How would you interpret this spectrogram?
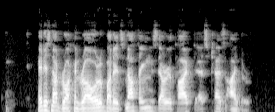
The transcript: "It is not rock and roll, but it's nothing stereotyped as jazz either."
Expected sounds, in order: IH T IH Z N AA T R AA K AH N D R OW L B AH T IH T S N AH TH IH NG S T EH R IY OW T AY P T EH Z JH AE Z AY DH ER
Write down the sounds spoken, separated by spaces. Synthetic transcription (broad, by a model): IH T IH Z N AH T R AA K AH N R OW L B AH T IH T S N AH TH IH NG S T EH R IY OW T AY P T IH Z CH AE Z AY DH ER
